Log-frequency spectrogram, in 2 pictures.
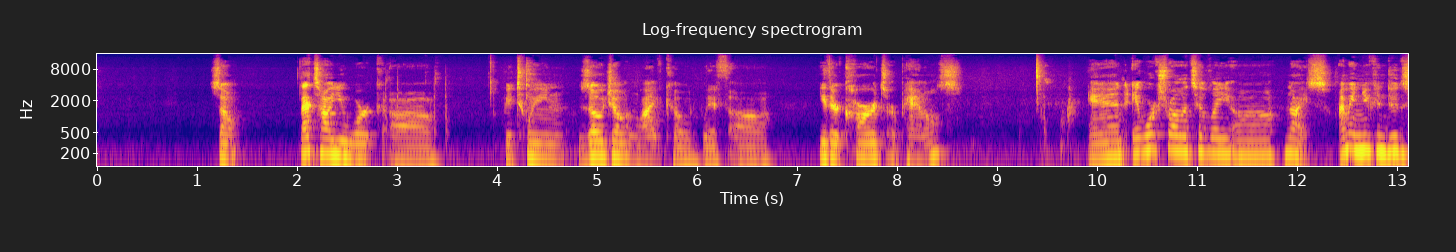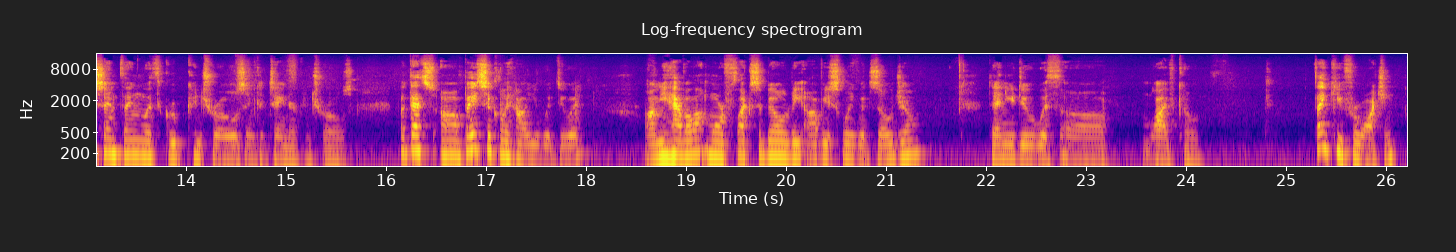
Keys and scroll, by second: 10.0 typing.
